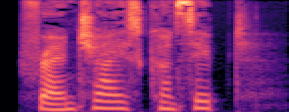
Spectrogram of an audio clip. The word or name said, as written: franchisekoncept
